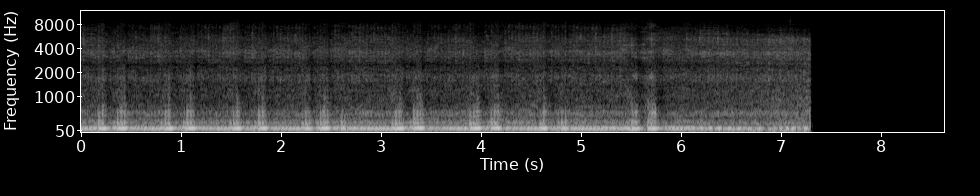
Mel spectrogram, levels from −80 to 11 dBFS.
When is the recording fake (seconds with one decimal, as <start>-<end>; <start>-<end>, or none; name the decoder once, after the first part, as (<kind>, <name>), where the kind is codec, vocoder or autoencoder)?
5.4-6.1 (codec, DAC)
